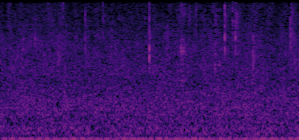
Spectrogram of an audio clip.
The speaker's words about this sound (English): This is nice, isn't it? The soothing sound of rain against the window.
